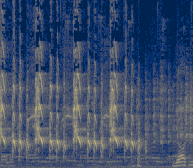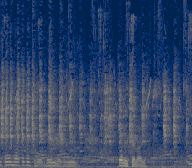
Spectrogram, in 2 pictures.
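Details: Francolin of the Dakhni teetar type, a hill-breed bird kept by its owner, giving a fast run of sharp, harsh, high calls about twice a second for three seconds, followed by a man talking.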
